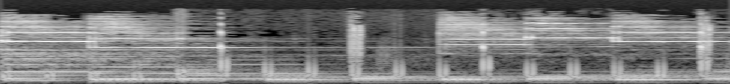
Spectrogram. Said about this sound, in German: Und nicht nur das Aussehen des Synthesizers ist besonders, auch sein Klang. Egal ob himmlische Soundflächen, flirrende Arpeggios, drückende Bässe, oder helle Glockenklänge,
